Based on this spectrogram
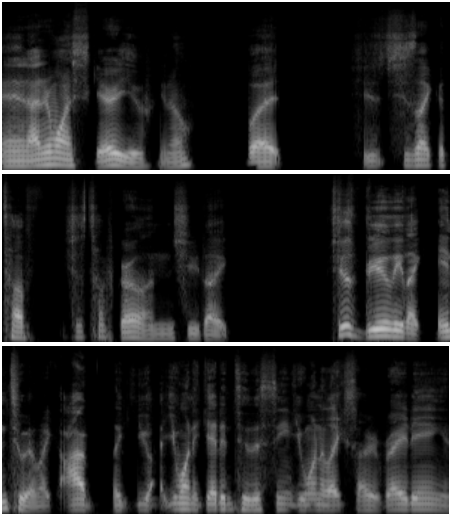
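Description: On a very clean recording with a silent background and a dry, close sound with no echo, a man at medium pitch speaks with ordinary pitch variation, long, frequent pauses and big swings in loudness. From Vancouver, Canada. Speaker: singer. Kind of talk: casual chat. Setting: studio.

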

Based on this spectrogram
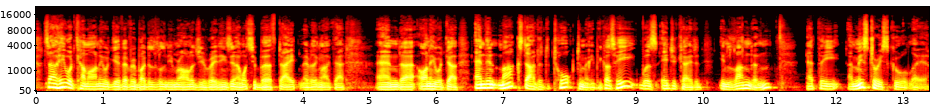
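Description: Someone with an Australian accent talks at a fairly quick pace with lively intonation. The tone is dark and mellow. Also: man, very deep, low pitch for a man. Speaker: broadcaster and author. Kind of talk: casual interview chat. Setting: studio.

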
